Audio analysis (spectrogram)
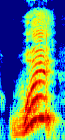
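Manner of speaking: high, loud startled what; shocked what. Retold or imitated. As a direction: blurt it out stunned. Dad stunned by the news.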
